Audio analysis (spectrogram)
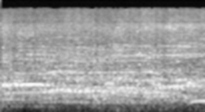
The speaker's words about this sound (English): Now he's getting booed, and it's nothing but children all around.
